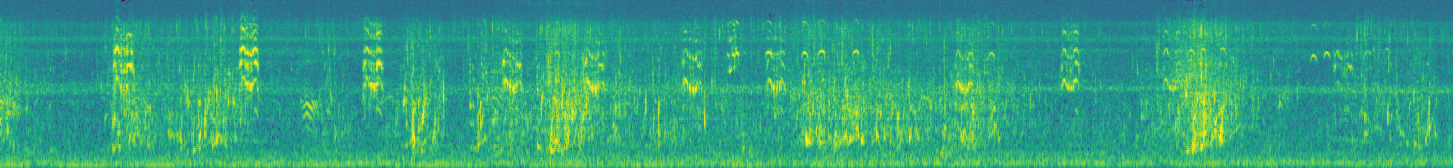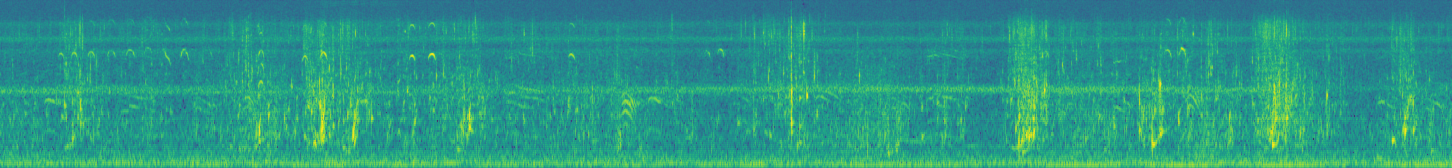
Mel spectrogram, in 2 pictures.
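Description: Birds calling: short, harsh, honking calls repeating irregularly, thickest in the first half, over a faint steady high tone.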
